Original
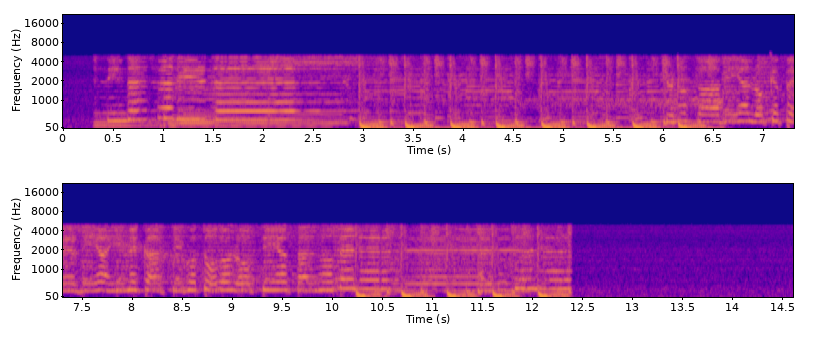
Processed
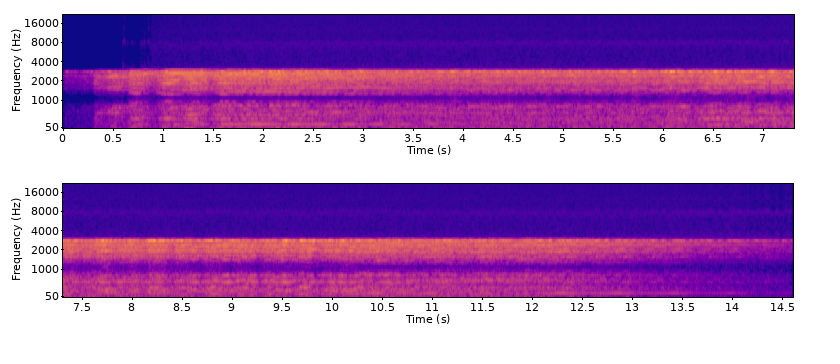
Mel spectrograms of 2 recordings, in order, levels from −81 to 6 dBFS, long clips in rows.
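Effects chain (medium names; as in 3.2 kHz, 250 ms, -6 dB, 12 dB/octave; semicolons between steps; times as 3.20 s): high-pass 430 Hz 24 dB/octave; comb 2.3 ms, depth 97%; in parallel at +3 dB: compression 8:1, threshold -34 dBFS, peak gain reduction 18.5 dB; on the sum: sample-and-hold 26×; crossover distortion -42 dBFS; on a send: feedback delay 274 ms, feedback 50%, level -7 dB; on the sum: simulated room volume 93 m³, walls mixed, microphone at 1.9 m; frequency inversion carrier 2.8 kHz; bit-crushed delay 569 ms, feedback 55%, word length 6-bit, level -5.5 dB; trim -10.5 dB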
